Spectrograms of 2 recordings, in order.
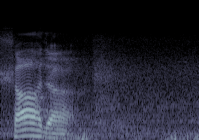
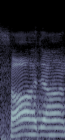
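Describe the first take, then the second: First: The first sound is a sh. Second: The first sound is a plain s. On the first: The speaker calls it right. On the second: The speaker calls it wrong.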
